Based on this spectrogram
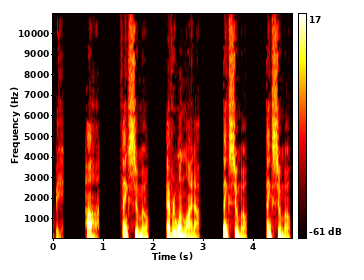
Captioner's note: haha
